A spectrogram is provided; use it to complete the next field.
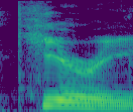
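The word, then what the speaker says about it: Kirie: overtaken by Spirals and we have what what pronunciation do we land on Kyrie Kyrie a Kyrie yeah they say it's Kiri now it's been two weeks we can say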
